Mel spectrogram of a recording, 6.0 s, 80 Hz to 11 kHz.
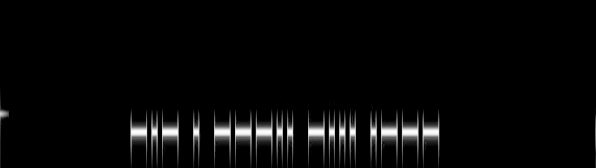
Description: Morse code, heard as a keyed tone, about 23 wpm, 700 Hz. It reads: KE8BJ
